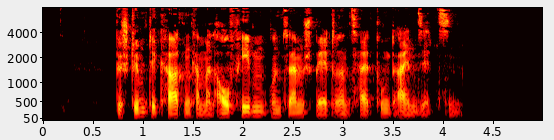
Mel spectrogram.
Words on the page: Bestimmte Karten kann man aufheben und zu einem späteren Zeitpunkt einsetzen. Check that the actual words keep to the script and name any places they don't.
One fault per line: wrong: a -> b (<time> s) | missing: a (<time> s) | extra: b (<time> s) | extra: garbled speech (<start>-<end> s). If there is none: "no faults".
no faults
